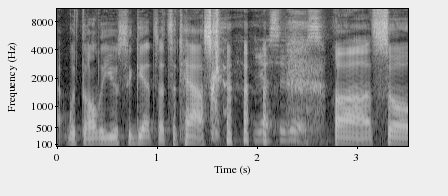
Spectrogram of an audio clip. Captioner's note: laughs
